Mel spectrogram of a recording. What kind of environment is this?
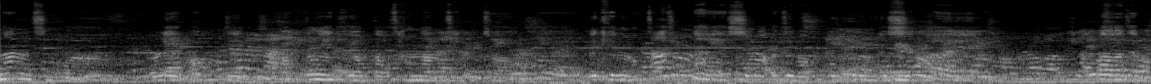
cafe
